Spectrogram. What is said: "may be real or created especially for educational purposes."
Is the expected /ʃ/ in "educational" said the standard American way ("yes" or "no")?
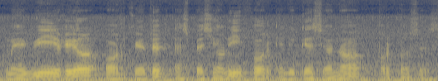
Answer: no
